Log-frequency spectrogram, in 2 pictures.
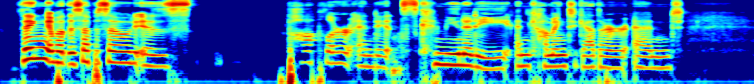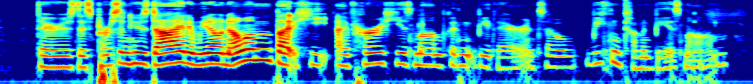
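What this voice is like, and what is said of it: Choked-up, emotional voice. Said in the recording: “I'm uh, getting a little choked up.”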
